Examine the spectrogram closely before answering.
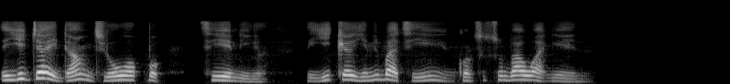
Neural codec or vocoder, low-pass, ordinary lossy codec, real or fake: codec, 16 kHz, about 1 kbps, DyCAST, with the encoder's durations; none; none; fake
